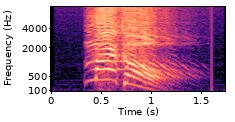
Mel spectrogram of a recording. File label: narrator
